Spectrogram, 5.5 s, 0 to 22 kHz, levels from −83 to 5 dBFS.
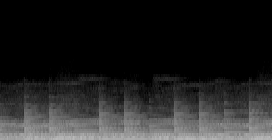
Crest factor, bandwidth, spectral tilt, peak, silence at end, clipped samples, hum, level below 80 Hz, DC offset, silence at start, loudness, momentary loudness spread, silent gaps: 14 dB; 9.6 kHz; -7 dB/octave; -8 dBFS; 0 s; under 0.1%; none; -52 dBFS; under 0.1%; 0 s; -23 LUFS; 3 LU; none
